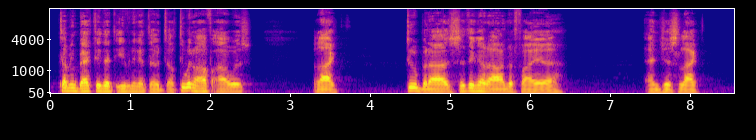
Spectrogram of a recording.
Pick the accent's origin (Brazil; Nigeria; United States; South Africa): South Africa; Sport, rugby, being South African, being national coaches, creating our own reality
